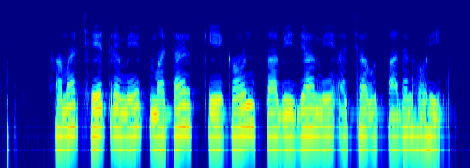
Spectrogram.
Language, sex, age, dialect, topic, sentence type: Chhattisgarhi, male, 18-24, Northern/Bhandar, agriculture, question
